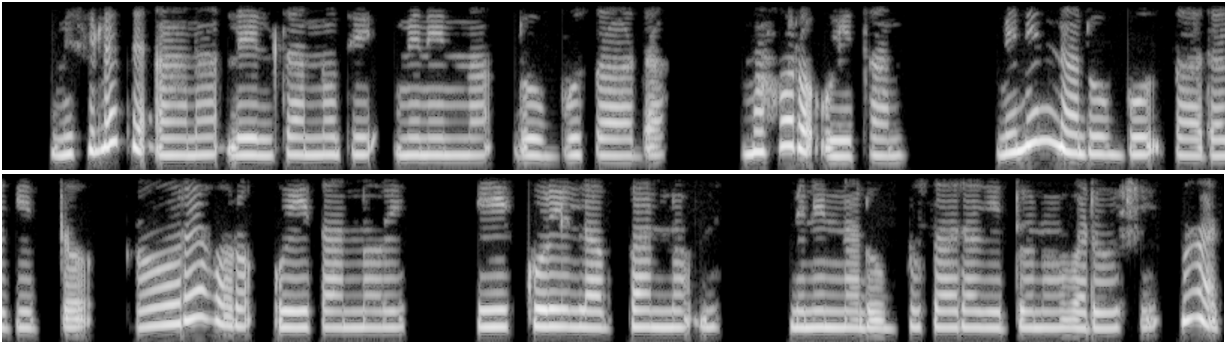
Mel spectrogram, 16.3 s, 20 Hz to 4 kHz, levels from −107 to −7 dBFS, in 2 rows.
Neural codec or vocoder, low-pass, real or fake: none; 3.6 kHz; real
